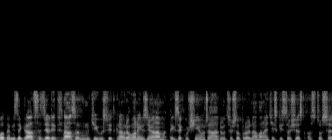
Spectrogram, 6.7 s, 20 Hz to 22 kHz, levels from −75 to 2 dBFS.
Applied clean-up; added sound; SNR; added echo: neural mask model DeepFilterNet 3.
